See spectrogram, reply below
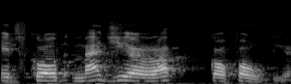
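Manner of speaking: word said loudly in a put-on Italian accent. Naming his wife's phobia, saying it in an italian accent. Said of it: "Notice I put the Italian accent in".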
